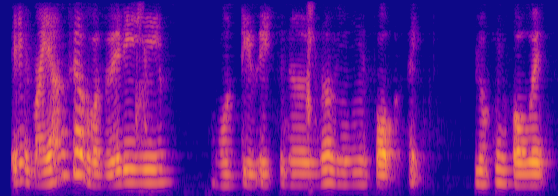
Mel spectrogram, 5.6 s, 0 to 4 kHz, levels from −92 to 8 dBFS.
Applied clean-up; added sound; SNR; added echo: neural mask model DeepFilterNet 3.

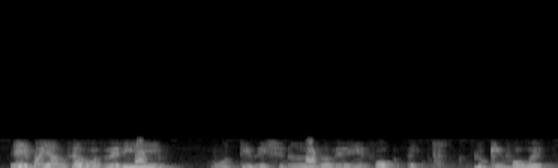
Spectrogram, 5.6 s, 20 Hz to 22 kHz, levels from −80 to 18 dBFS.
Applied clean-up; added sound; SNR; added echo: none; Dog; 12 dB; reverberation time 0.3 s.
